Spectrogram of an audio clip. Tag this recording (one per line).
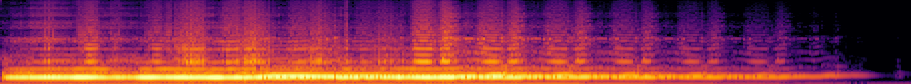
flutes
mellow
feedback
native
chill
